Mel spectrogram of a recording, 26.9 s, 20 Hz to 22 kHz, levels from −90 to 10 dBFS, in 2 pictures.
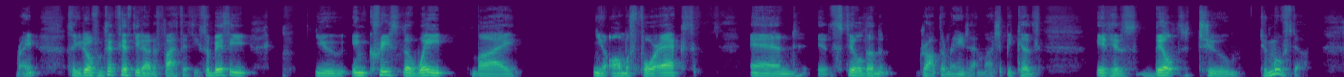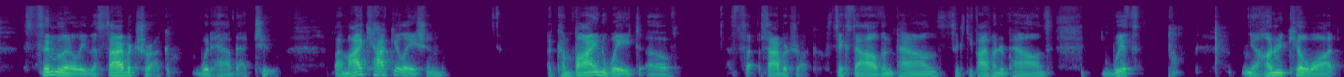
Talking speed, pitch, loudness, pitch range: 155 wpm, 115 Hz, -26 LUFS, 100-125 Hz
